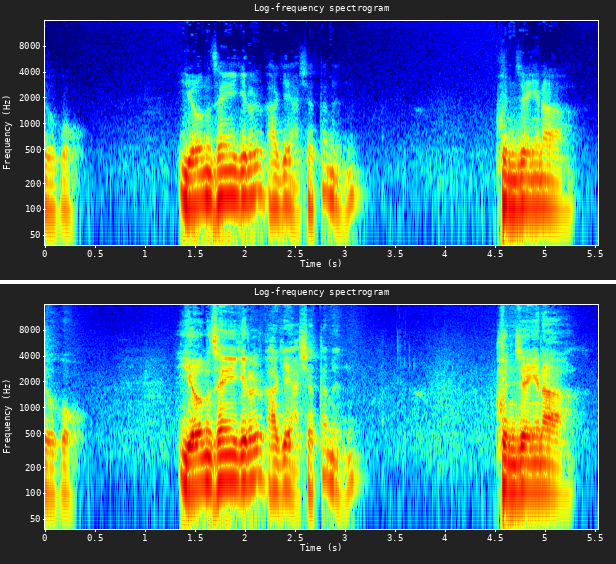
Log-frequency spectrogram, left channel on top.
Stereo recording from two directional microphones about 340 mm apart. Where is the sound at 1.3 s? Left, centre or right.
Centre.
